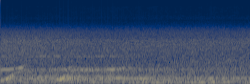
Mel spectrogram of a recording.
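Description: Humpback whale song: low, drawn-out moaning tones with faint higher wavering notes over steady ocean noise.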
